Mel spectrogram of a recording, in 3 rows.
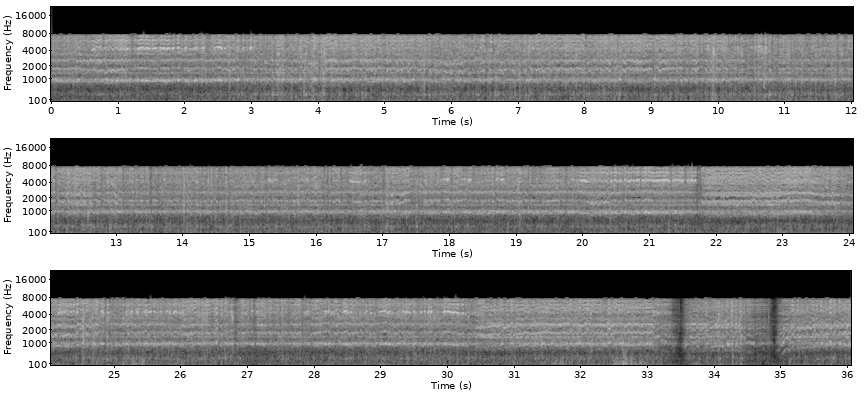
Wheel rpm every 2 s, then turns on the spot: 230, 230, 230, 220, 230, 230, 230, 230, 230, 230, 230, 210, 220, 230, 230, 200, 150, 120.
none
